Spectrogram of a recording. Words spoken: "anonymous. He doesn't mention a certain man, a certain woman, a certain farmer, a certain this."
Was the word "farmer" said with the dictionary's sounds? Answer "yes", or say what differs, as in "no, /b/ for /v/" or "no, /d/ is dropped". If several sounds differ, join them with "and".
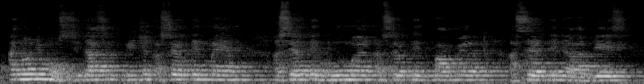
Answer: no, /p/ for /f/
